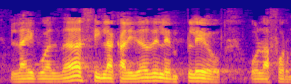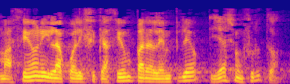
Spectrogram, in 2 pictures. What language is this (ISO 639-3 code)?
spa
